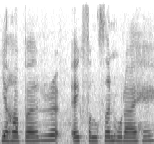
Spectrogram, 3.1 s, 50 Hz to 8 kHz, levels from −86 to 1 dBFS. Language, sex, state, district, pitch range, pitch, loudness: Hindi, female, Uttar Pradesh, Deoria, 245-260 Hz, 250 Hz, -27 LUFS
